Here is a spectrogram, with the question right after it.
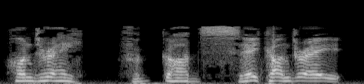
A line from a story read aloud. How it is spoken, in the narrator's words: panted hoarsely over her shoulder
